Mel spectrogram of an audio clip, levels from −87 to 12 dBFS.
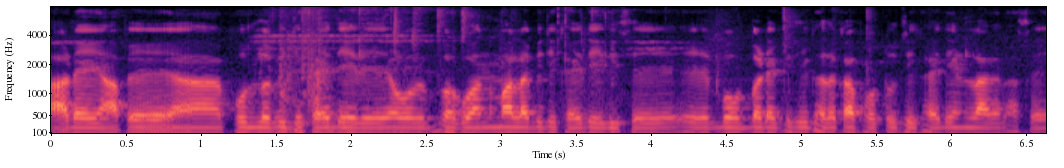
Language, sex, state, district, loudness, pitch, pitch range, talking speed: Hindi, male, Haryana, Rohtak, -21 LUFS, 110 Hz, 110-115 Hz, 250 wpm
